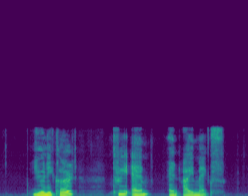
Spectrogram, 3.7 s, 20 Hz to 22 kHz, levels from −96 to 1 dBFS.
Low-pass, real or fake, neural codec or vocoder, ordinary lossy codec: none; fake; codec, 16 kHz, 16 kbps, FreqCodec, smaller model; none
